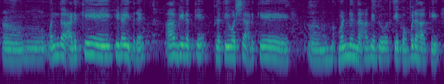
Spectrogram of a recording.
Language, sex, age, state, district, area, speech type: Kannada, female, 60+, Karnataka, Dakshina Kannada, rural, spontaneous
